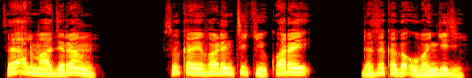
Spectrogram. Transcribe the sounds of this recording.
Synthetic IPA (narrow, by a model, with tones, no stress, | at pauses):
sa˦jʔa˨lmaː˨d͡ʒɪ˨ɾɐ˦˨n | sʊ˦ka˨ji˦ɸɐ˦ɾɪ˦nt͡ʃɪ˦kʲiː˨kʷʼɐ˦ɽa˦j | da˨s̬ʊ˦ka˨ɡa˦ʔʊ˨bɐ˦ŋɡʲɪ˦d͡ʒiː˨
